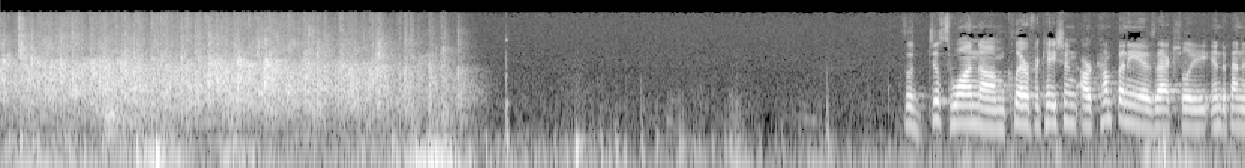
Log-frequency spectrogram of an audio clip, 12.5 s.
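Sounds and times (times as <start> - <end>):
audience clapping welcoming a panel: 0.0 - 4.9
speech: 9.1 - 12.4.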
